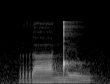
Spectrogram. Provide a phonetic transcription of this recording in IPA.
r a ŋ͡ǃ e w

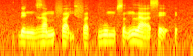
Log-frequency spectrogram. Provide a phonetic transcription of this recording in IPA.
ɗ e˨˩ ŋ ɣ a˨˦ m f a̰˧˨ j f a˨˩ t̚ v u˧ m s o̰˧˥ n l a̰ː˧˨ s ḛ˧˨ ʔ

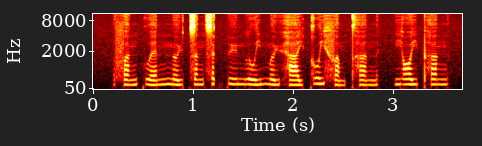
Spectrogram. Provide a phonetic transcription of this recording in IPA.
f ɐ˨˥ ŋ kʷ ɛː˨˥ n n̪ ɵ˨˧ ɥ t͡s ɐ˧ ŋ s ɐ˥ k̚ p yː˧ m l uː˨˥ j m ɵ˨˧ ɥ h aː˨ j k uː˥ j f ɐ˨ m t̪ʰ ɐ˧ n | j ɔː˥ j pʰ ɐ˥ ŋ

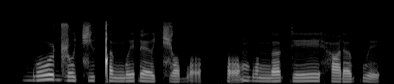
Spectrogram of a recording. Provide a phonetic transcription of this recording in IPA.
b oː ɖ͡ʐ o t͡ɕ ɨ ǃ ɐ ŋʷ e ɗ ɛ ə̯ t͡ɕ ɔ b ɔ̰ | ɔ̰ m b ɔ ŋ ɐ k eː h ɑ ɾ ɐ kʷ e

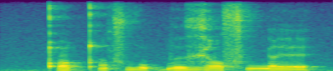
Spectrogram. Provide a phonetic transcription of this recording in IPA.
qʼ u qʼ ə̃ sˤ ðˤ u b ə ɣ ɛ sˤ ŋ ɛ

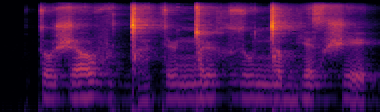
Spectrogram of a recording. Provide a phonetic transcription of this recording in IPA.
t o ʃ ʌ o̯ v ə̤ ɡ͡ǀ ə̤ t ø ŋ͡ǀ ø x z u ŋ͡ǀ ə bʲ ɛ z ʃ e

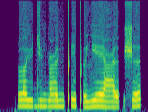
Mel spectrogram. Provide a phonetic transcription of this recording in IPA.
lˠ yː d y ɲ ʕ y ɲ pʼ ɪ pʼ ɵ lʲ ɛː ʕ ə | ʃ ə

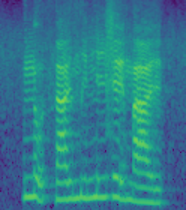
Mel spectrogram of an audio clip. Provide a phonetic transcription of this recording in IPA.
n o̰˦˨ ʊ̯ θ a˦ ɪ̯ m i˦ n i˦ z ḛ˦˨ ɪ̯ m a˨ ɪ̯

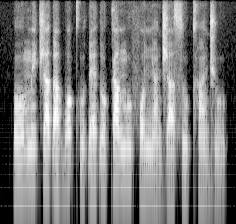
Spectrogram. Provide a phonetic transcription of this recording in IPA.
oː˨˦ m ɪ˦ t͡ʃ a˦ ɗ a˨ b ɔ˦ kʼ u˨ ɗ ɛ˨˦ ɗ o˨ k a˦ m u˦ f ɔ˨ ɲ ã˨ d͡ʒ a˨ s u˨ kʰ ã˨ d͡ʒ u˨

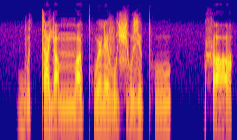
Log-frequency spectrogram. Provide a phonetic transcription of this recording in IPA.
b ṵ tː ɑ j ɑ̰ mː ɑ̰ kʷʰ ɑ ɳ ɛ v o̰ ɕ ṵ z y pʰ u | x ɑ̰

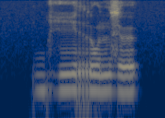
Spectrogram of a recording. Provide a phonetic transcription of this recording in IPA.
bʱ i r u n z ʏ

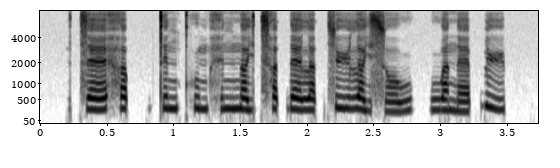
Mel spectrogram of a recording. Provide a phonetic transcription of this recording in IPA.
t͡s ɛː˨˥ h ɐ˨ p̚ | t̪ ɪ˨˥ ŋ kʷʰ ɐ˨ m h ɪ˧ ŋ n̪ ɐ˨˥ j t͡sʰ ɐ˧ t̚ ɛː˨ l ɐ˨˥ t̚ s yː˧ l ɐ˨˩ j s o˨˥ w | w ɐ˨˩ n ɛː˨˥ p̚ l yː˨˥ p̚

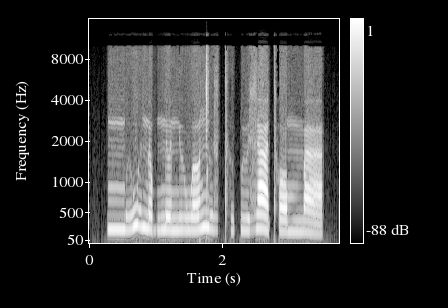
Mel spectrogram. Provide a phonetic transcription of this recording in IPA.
mː ə̤ w ə̤ n ʌ b n ə n ʉ w ʌ ŋ͡ǀ ə̤ z tʰ ə̤ p ʉ z a tʰ ɔ mː a

